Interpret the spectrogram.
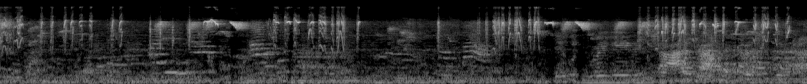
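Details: A spotted black sunbird singing energetically as a lure for birds that are lazy to sing: quick, high, thin chattering notes run together in rapid strings, rising and falling in loudness.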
